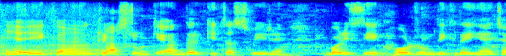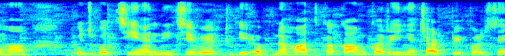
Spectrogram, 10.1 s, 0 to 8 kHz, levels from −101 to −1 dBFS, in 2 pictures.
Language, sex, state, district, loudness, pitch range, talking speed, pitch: Hindi, female, Uttar Pradesh, Jalaun, -28 LUFS, 180-190 Hz, 205 wpm, 185 Hz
